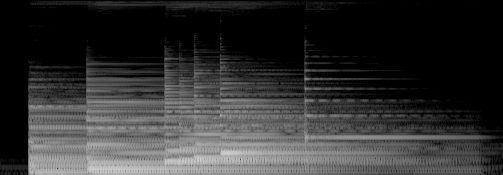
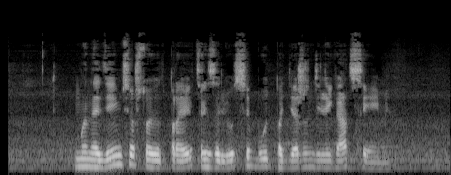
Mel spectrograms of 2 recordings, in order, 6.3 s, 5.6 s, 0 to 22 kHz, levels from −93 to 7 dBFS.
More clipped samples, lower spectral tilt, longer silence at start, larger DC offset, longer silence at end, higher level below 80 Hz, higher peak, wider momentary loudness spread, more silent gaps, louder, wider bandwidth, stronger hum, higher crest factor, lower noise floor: neither; first, -9.5 dB/octave vs -5 dB/octave; second, 0.35 s vs 0.65 s; neither; first, 1.05 s vs 0.75 s; first, -32 dBFS vs -70 dBFS; about the same, -6 dBFS vs -4 dBFS; first, 19 LU vs 9 LU; neither; about the same, -22 LUFS vs -21 LUFS; first, over 20 kHz vs 9.6 kHz; first, 50 Hz at -35 dBFS vs none; about the same, 16 dB vs 18 dB; first, -58 dBFS vs -47 dBFS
